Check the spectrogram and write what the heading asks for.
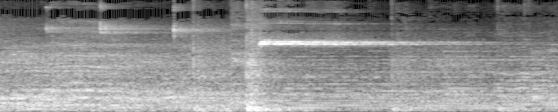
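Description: Basketball being played on a hardwood gym court: sneaker squeaks and ball sounds, then a little under two seconds in a sharp bang as a shot strikes the hoop, followed by a high ringing tone that fades over about a second and a half.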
